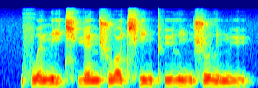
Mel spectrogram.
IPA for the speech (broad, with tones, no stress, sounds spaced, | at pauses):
f w ə˧˥ n i˥˩ t͡ɕʰ ɥ ɛ˧˥ n ʂ w ɔ˧˥ t͡ɕʰ i˥ ŋ pʰ y˧˥ l i˨˩ ŋ ʂ u˥˩ l i˩ m y˨˩˦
